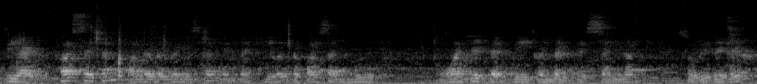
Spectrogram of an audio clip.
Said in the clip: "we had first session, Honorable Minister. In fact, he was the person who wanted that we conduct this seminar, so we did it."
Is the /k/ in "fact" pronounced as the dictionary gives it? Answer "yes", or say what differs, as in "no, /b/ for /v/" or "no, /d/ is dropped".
no, /k/ is dropped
